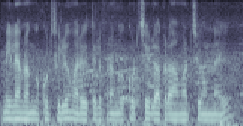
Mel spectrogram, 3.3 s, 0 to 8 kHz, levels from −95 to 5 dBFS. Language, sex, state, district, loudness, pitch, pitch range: Telugu, male, Telangana, Mahabubabad, -19 LUFS, 110 Hz, 105-115 Hz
